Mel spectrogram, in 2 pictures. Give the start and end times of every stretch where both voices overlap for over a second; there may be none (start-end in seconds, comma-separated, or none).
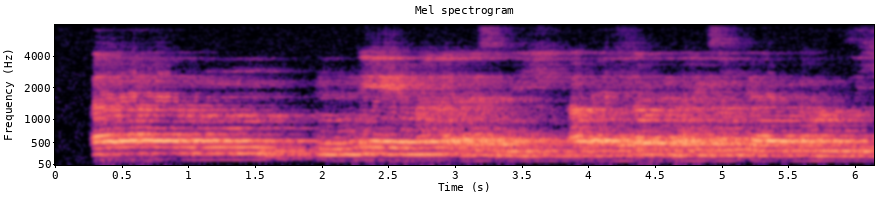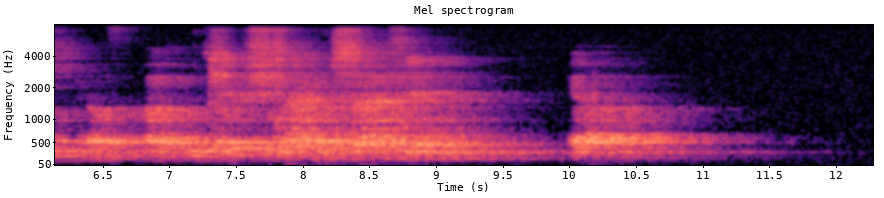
7.3-8.9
